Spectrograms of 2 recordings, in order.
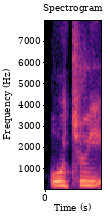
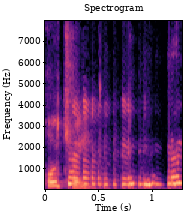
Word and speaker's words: uchuy: Pero la la correcta pronunciación sería Uchui en el trivocal y en el tenta vocal sería huchui.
